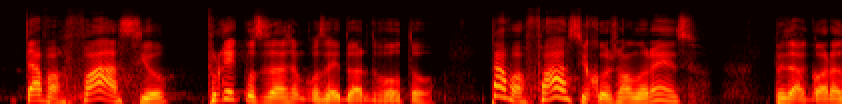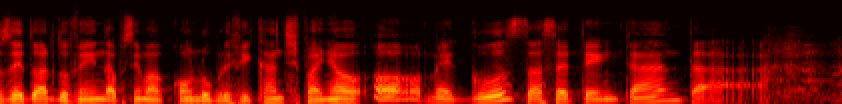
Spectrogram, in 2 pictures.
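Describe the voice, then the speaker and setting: Lively intonation marks this man's speech. He talks at a fairly quick pace against a quiet background. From Angola. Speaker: stand-up comedian. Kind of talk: stand-up comedy. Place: stage. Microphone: handheld.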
